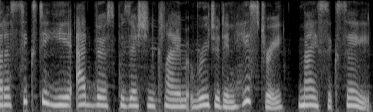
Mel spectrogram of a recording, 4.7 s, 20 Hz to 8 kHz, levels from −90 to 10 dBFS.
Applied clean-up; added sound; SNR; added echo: neural mask model RNNoise.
